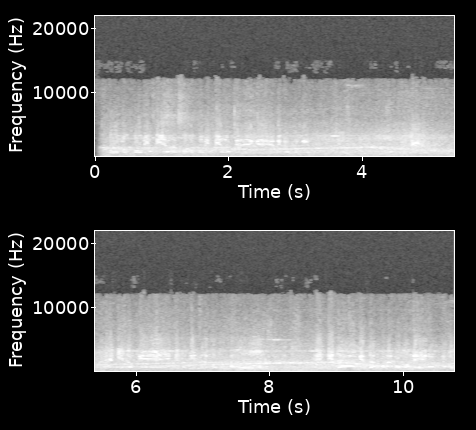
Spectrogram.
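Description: Emergency-scene street commotion that starts suddenly: an emergency vehicle siren wails, slowly rising and falling in pitch, over people's voices calling and talking over one another and traffic noise.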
